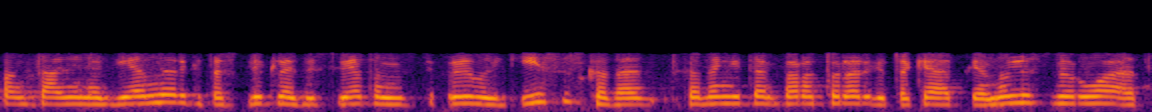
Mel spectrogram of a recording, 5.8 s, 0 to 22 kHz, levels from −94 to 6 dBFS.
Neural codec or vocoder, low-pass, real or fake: vocoder, 44.1 kHz, 128 mel bands, Pupu-Vocoder; 3.6 kHz; fake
